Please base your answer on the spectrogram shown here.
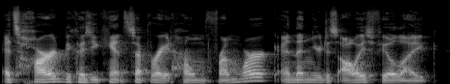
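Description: A man co-hosting a podcast in casual chat, congested and sniffly from allergies, talking in a relaxed, conversational way. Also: lowish voice, moderate pace. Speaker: podcast co-host.

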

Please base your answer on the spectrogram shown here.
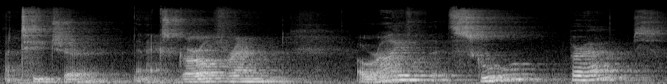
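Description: A man's voice: mid-range voice, very animated, extremely slow, creaky, darkish tone, full character voice. A man playing a sly, devilish monster in a radio drama, taunting and coaxing with theatrical menace as it offers a deal. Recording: echoing hall-like reverb, distant, faint noise.

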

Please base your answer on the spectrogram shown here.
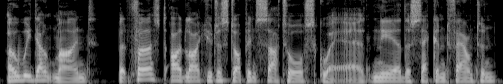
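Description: A man voicing a cheerful, courteous villain in an audiobook, falsely friendly and unhurried in his menace. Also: medium pitch, animated, dry recording, clean studio sound, close to an everyday voice. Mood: politely menacing. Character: genteel, softly menacing villain, cheerful and polite. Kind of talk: audiobook character voice.

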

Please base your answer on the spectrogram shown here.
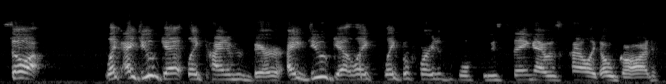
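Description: A woman's voice: a little high, expressive, brisk, fairly bright tone, husky, muffled recording. A young woman comedian, born in Romania and raised in Canada and the US, chatting casually as a podcast guest, giggly and rambling with lots of "like".

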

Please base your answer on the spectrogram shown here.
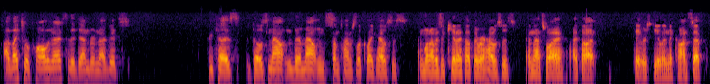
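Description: A man's voice: mid-range voice, fairly even intonation, fairly quick, darkish tone, no echo, highs cut off. A man co-hosting a sports podcast over a remote call, giving casual, opinionated takes. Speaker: podcast co-host.

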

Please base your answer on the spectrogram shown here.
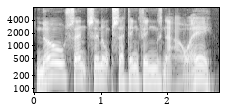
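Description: A man's voice: fairly high pitch, huge pitch swings, slow, dry recording, clean studio sound, pitched above the performer's own voice, heavily acted. A man voicing a chatty, homely, cheeky old woman witch in an audiobook, folksy and rambling. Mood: musing. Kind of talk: audiobook character acting.

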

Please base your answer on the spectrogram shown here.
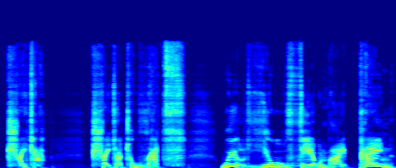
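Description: A ruthless rat spirit of the dark, male and menacing, as a man puts him on for an audiobook. The voice is shrill and hissing and swings wildly in pitch, dragging its words out slowly. It sounds dry and close to the mic. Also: gravelly, slightly rough, no echo, heavily acted. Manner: shrill, hissing, raging then whispering. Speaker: audiobook reader. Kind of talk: audiobook character voice.

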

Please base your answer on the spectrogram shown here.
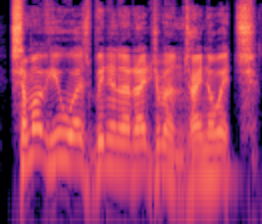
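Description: An ageing sergeant, acted out by a man, folksy and ungrammatical, who swings widely in pitch. He is deferential to officers and cheerful about soldiering, in a close, dry storybook recording. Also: expressive, fast, no room sound, close to an everyday voice. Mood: loud, drilling. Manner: folksy, ungrammatical, barks at recruits. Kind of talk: audiobook character voice.

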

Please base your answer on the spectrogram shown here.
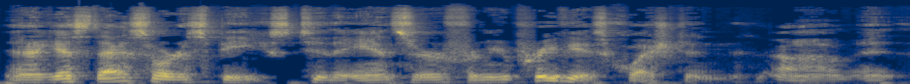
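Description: A man hosting a conversational interview, speaking in a measured, reflective way with halting phrasing. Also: medium pitch, lively intonation, vocal fry, bright, forceful tone, low-quality recording. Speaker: podcast host interviewing a guest.

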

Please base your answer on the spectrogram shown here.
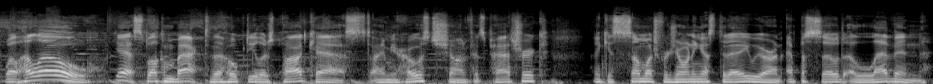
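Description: A man's voice: medium pitch, normal speed, fairly bright tone, faint music behind. A man hosting a studio podcast interview, friendly and affirming, laughing easily as he asks about his guest's story. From born in Dallas. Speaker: podcast host. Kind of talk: casual interview.

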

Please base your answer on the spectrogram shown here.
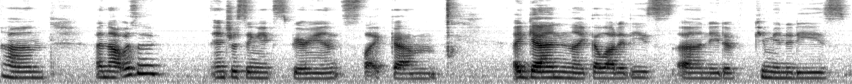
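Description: A woman's voice: fairly low pitch, steady tone, unhurried, a bit bright. A young adult woman from Quebec, a podcast guest, talking candidly and casually about her past, laughing often and swearing now and then. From Quebec, Canada. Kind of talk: casual conversational storytelling.

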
